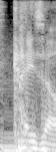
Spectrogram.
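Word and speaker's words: Caesar: Und für alle Oberklugscheißer, die wahrscheinlich eh schon einige dann erscharen werden, weil jetzt da an Cäsar gesagt habe, ja, theoretisch würde es eigentlich Kaiser ausgesprochen werden, was dann der Kaiser geworden ist.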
